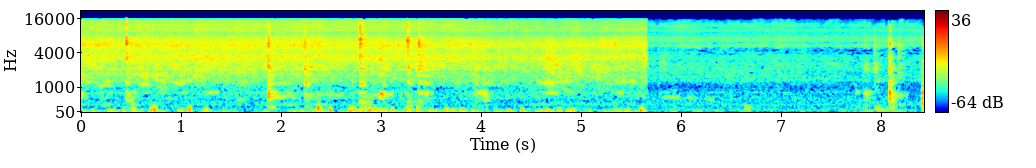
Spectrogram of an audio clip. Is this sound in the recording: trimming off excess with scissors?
no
